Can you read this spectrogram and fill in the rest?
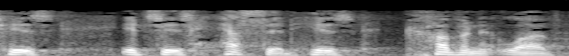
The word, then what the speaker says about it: hesed: This is hesed.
